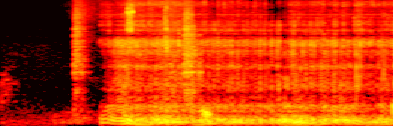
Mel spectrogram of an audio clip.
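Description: A loud, raspy snore drawn in close to the mic: a brief snort, then a long, rough, rattling inhale that rumbles steadily for about two seconds, with no talking.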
